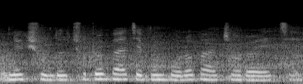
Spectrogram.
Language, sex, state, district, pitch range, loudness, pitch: Bengali, female, Assam, Hailakandi, 210-230 Hz, -14 LUFS, 220 Hz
